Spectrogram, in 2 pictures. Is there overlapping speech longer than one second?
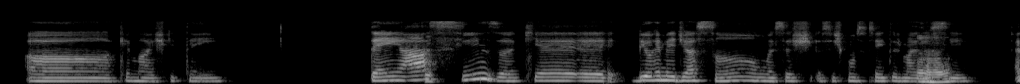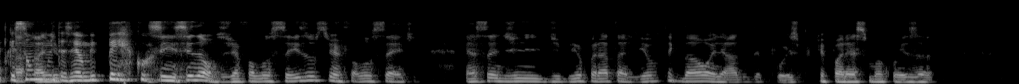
No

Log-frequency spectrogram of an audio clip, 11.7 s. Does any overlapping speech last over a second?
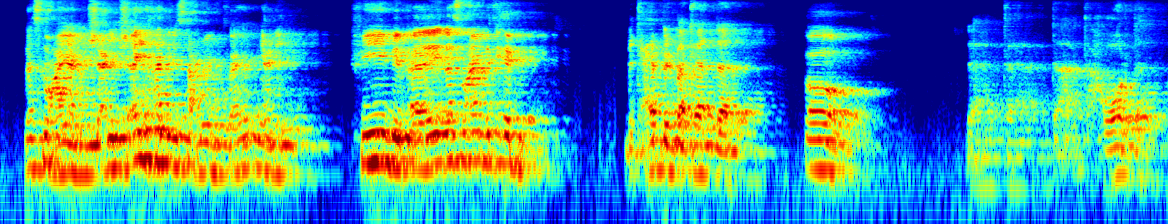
No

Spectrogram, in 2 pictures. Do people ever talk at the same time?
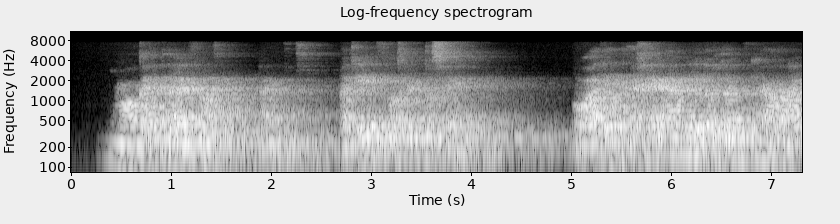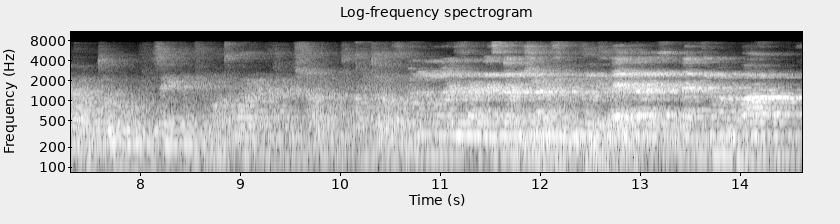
Yes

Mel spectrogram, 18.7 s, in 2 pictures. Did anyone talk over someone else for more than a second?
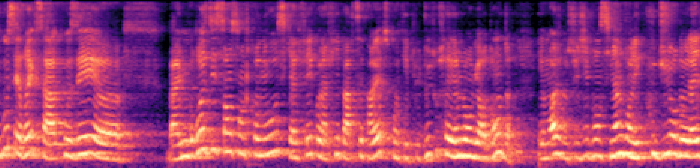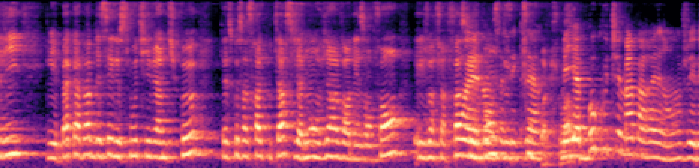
Yes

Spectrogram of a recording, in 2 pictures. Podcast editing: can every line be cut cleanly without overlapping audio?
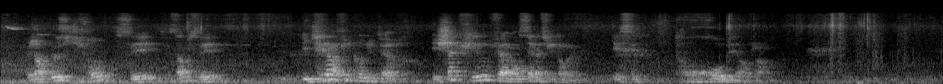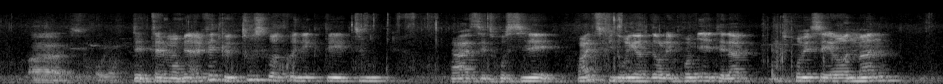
Yes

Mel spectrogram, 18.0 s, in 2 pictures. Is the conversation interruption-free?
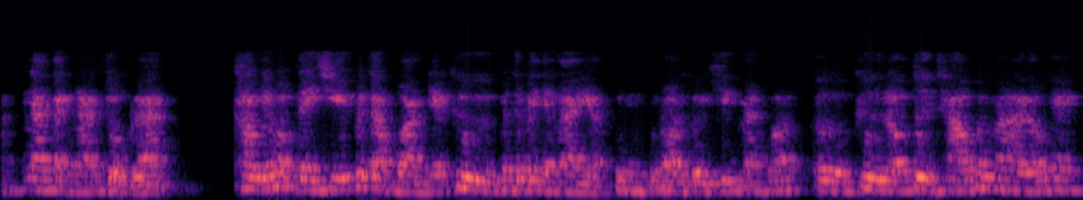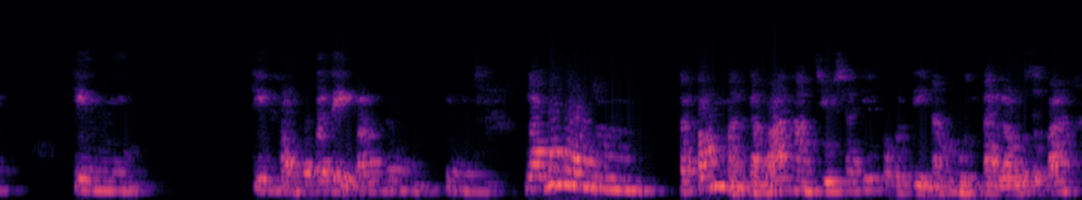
Yes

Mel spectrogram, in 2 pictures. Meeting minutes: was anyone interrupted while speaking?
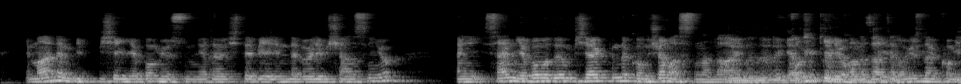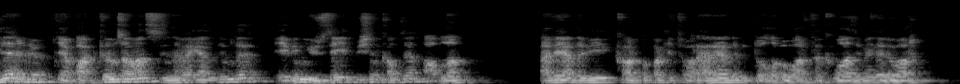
Yes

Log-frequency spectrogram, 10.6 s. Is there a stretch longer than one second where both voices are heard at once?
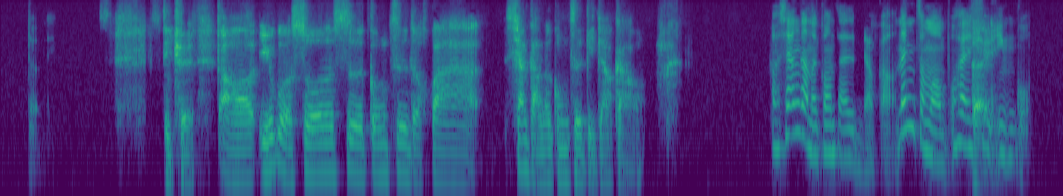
No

